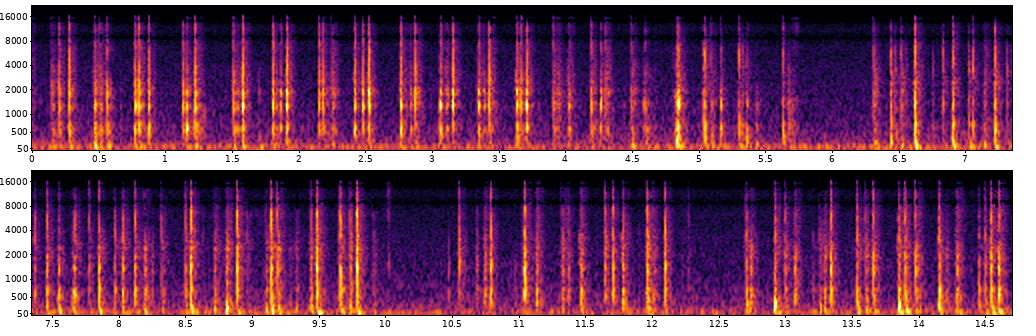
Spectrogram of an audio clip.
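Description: Long red-painted nails tap and scratch across the glossy red printed card cover of a large, thick softcover "Mega Colouring Book" lying flat on its solid stack of paper pages. Quick, dry, clicky taps come in fast bursts with very short ring. Brief stretches of softer scratching fall between the bursts.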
